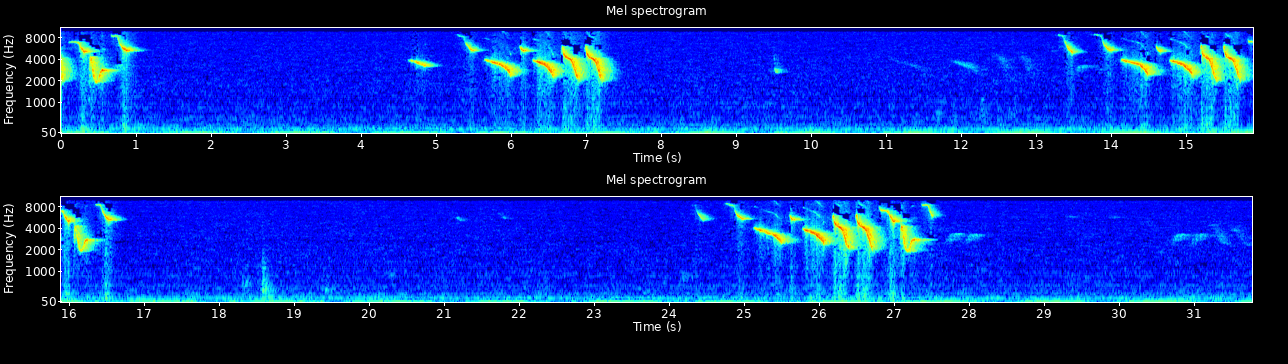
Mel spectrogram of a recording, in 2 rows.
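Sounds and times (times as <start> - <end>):
Surinamese twa twa songbird calling: 0.0 - 1.2, 4.6 - 7.5, 9.4 - 9.8, 11.1 - 16.8, 21.1 - 22.0, 24.3 - 28.4, 29.2 - 31.7.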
